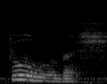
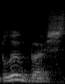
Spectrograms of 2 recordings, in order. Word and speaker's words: Bullabush: This is our fantabulous administrator, bouncer extraordinaire in the flesh, Bullabush. Did I say it right? Bullabush. Yes. That's right. She got called Blue Bush this week. Not Blue Bush.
